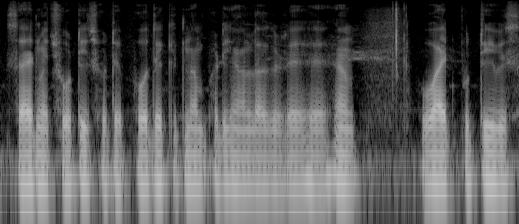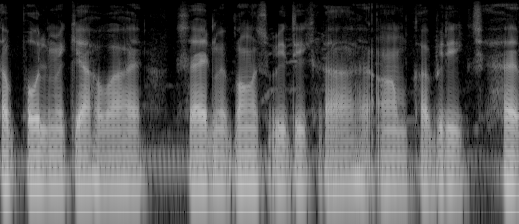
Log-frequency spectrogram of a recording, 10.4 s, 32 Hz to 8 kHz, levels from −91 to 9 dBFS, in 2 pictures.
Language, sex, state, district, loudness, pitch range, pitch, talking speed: Maithili, male, Bihar, Madhepura, -26 LUFS, 80-85 Hz, 85 Hz, 170 wpm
